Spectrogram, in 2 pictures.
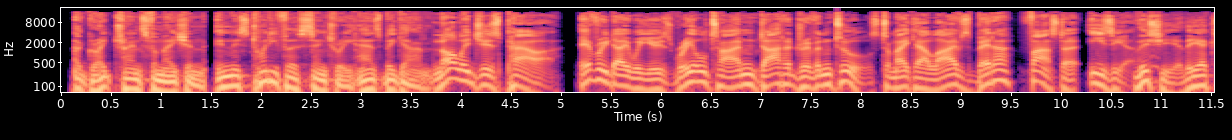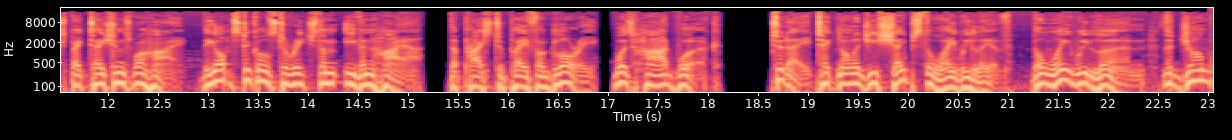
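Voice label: Australian English authoritative sound voice sample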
